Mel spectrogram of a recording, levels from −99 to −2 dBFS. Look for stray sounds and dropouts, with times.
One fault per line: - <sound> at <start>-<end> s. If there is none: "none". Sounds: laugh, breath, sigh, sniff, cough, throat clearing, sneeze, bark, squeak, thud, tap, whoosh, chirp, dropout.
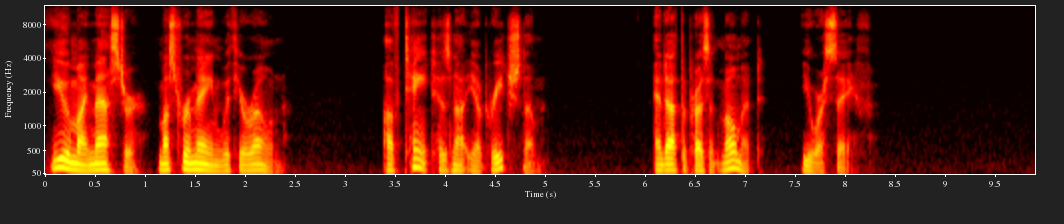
none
